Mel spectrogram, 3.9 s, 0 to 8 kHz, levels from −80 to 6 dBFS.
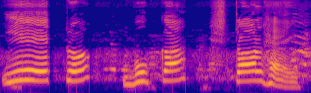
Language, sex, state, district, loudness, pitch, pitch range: Hindi, female, Uttar Pradesh, Hamirpur, -14 LUFS, 290 Hz, 275-310 Hz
